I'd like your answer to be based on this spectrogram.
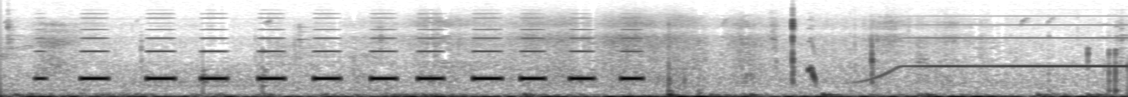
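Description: A metal detector sounds a steady series of short, evenly spaced high beeps, then stops; a brief rising electronic tone follows over faint rustling outdoors on snowy ground.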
